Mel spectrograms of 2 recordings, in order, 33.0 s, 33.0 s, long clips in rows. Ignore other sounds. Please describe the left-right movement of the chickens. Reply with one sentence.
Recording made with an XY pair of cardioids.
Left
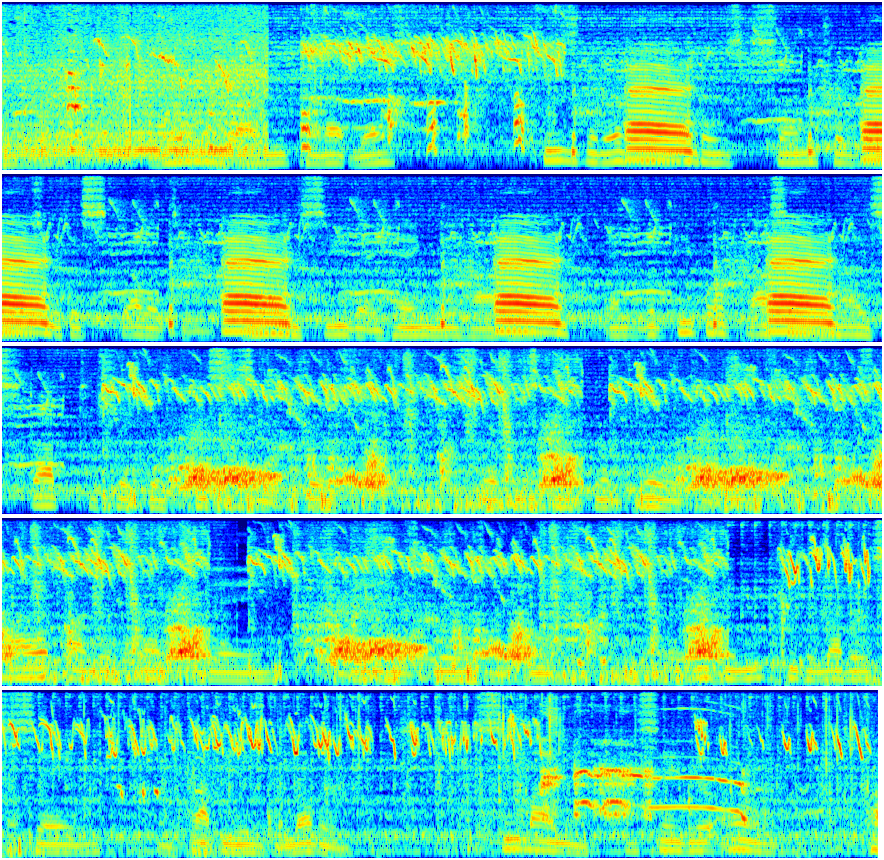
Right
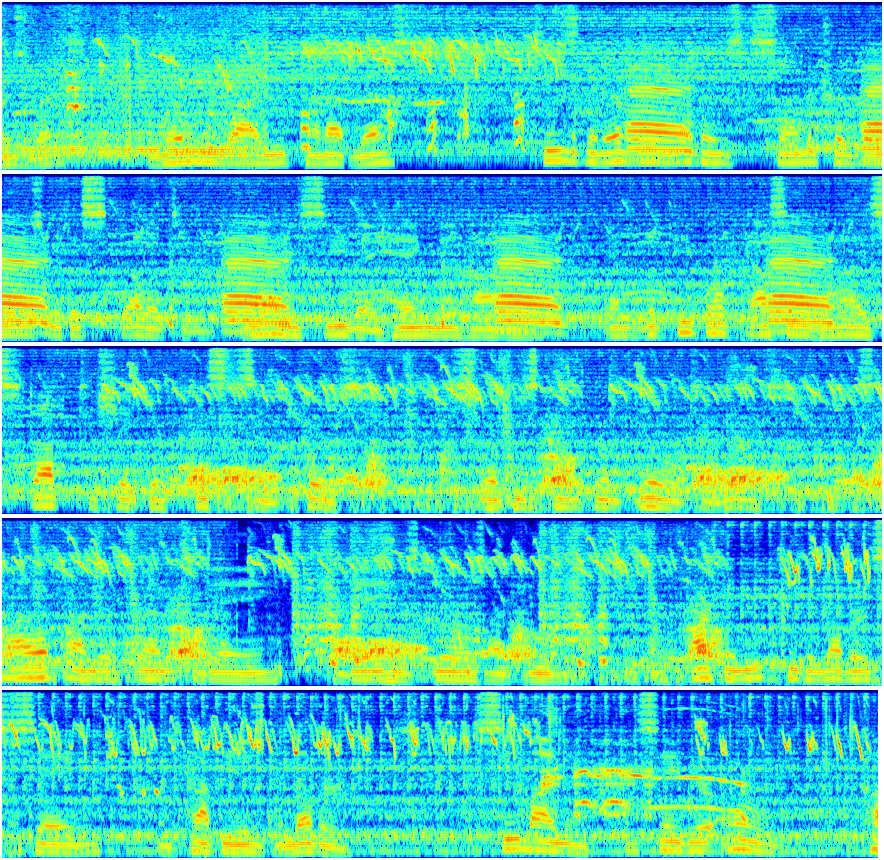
You can hear the chickens stay in one place.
